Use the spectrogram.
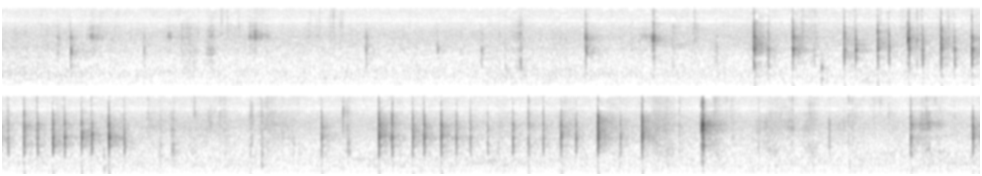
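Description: Long nails tap on the light-blue metal rim of a small, round Balea tin held in the hand, open and full of white cream with foil. Quiet, bright, dry clicks come sparsely at first, then in quick irregular bursts, each dying away almost instantly with no low-end body.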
